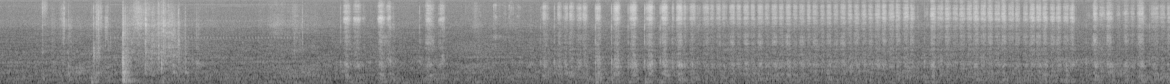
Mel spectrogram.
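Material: Paper.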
